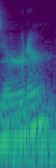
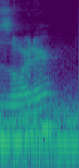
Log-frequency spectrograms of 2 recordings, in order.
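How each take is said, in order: First: The first vowel sounds like 'er'. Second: The first vowel sounds like 'or'. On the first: The speaker calls it right. "It was actually pronounced Zerner. You don't say the O" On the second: The speaker calls it wrong. "everyone calls him Zorner"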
